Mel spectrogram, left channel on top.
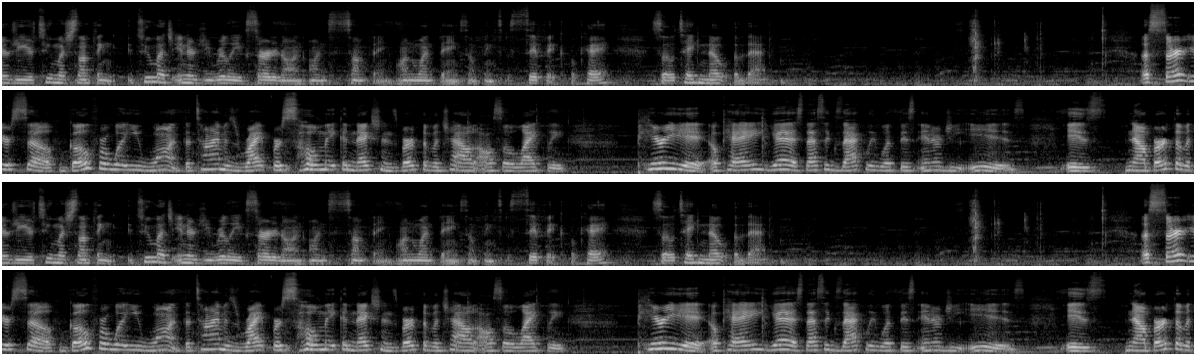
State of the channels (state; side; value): identical; both; correlation 1.00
